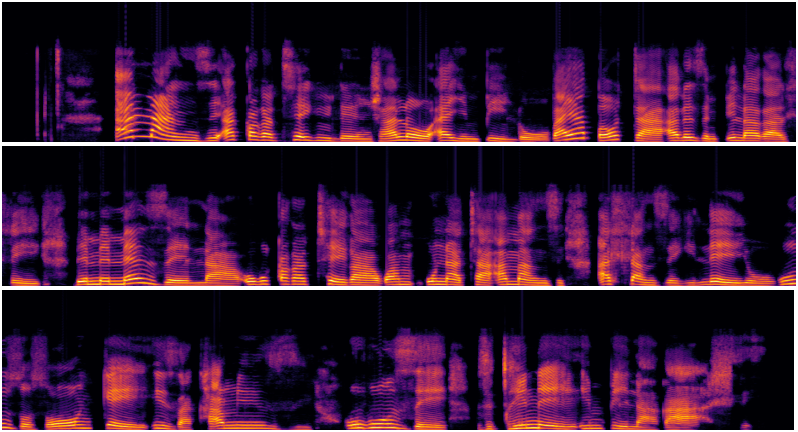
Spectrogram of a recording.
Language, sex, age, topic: North Ndebele, female, 36-49, health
